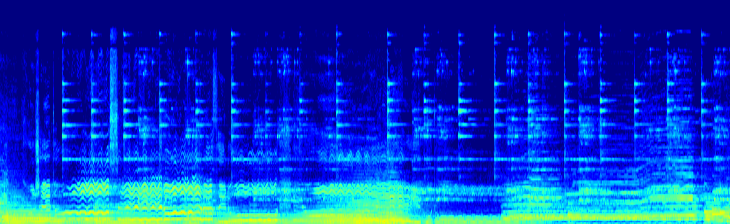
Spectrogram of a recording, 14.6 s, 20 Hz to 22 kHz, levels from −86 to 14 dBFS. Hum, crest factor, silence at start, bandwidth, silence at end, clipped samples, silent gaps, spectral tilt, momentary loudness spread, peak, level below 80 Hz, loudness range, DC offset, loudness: none; 14 dB; 0 s; 19.5 kHz; 0 s; under 0.1%; none; -3.5 dB/octave; 10 LU; -12 dBFS; -48 dBFS; 7 LU; under 0.1%; -26 LUFS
